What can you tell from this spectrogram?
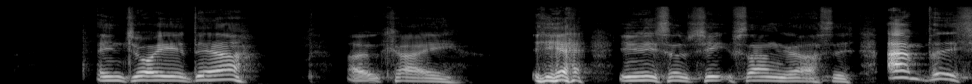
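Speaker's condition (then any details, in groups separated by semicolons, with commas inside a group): ALS; speech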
